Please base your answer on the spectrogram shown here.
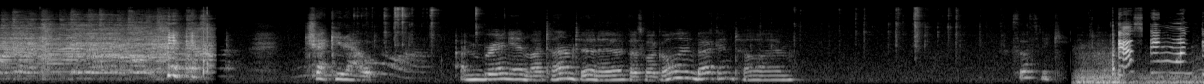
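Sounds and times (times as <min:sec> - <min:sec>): metal chain clinking: 0:03.6 - 0:04.5, 0:07.9 - 0:10.0.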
